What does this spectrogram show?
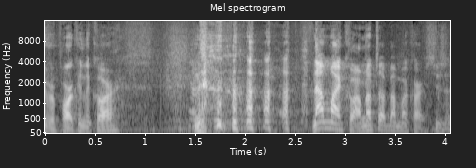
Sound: laughter

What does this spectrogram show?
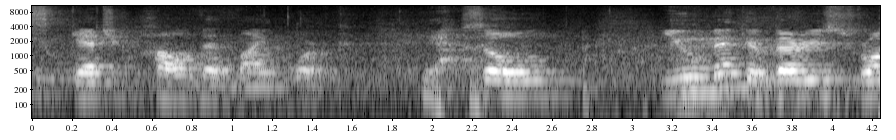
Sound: laugh

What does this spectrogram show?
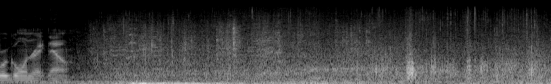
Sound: trailer creaking

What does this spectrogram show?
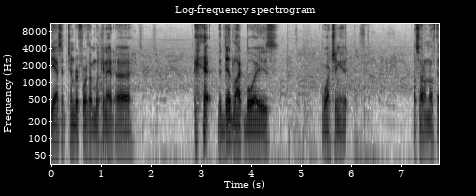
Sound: laugh

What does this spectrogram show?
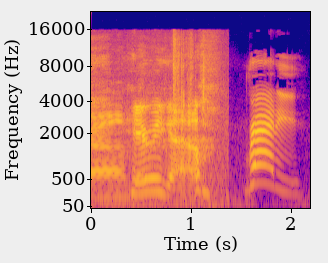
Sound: all laughing

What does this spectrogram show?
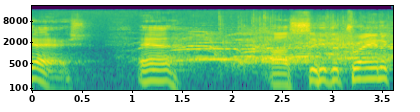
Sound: audience applauding and cheering

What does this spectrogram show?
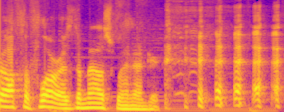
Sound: laughter

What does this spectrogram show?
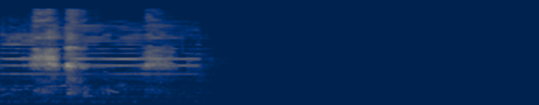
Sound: laughs

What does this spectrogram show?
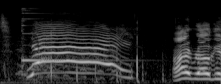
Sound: crowd cheering

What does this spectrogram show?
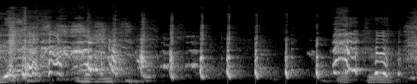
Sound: laughter

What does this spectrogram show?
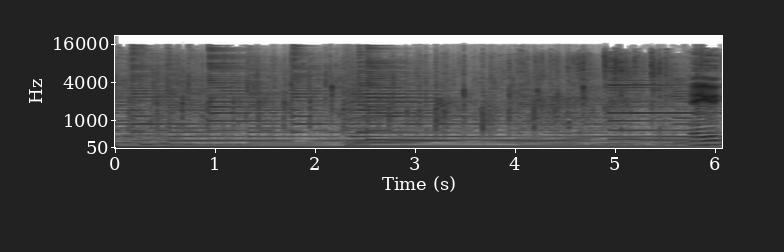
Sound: applause

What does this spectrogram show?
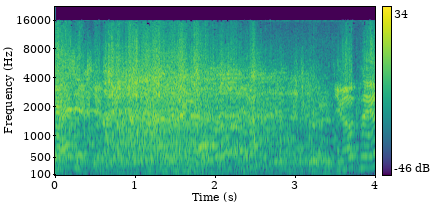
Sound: audience laughter

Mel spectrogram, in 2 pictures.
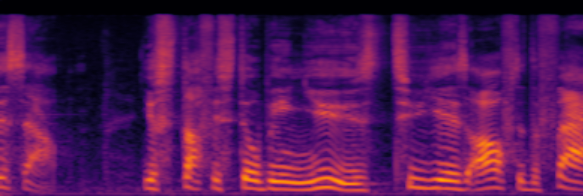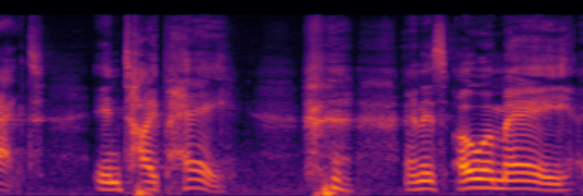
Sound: laughs

